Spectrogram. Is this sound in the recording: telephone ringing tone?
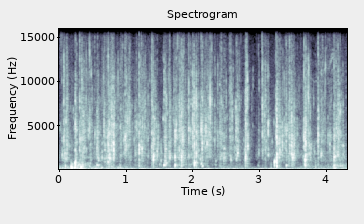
no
